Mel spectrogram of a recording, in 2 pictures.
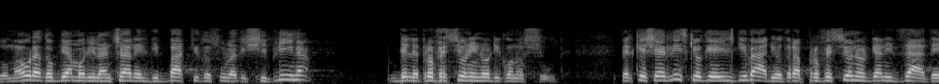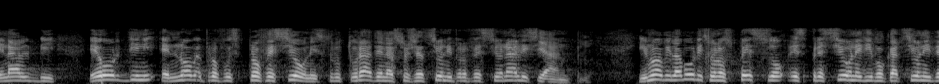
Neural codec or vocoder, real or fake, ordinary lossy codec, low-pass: vocoder, 22.05 kHz, 80 mel bands, WaveNeXt; fake; Opus, 64 kbps; 5.4 kHz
